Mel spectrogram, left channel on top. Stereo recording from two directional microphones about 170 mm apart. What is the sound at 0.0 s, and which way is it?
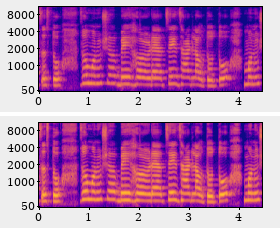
A woman's voice, 25° right (ahead or behind).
